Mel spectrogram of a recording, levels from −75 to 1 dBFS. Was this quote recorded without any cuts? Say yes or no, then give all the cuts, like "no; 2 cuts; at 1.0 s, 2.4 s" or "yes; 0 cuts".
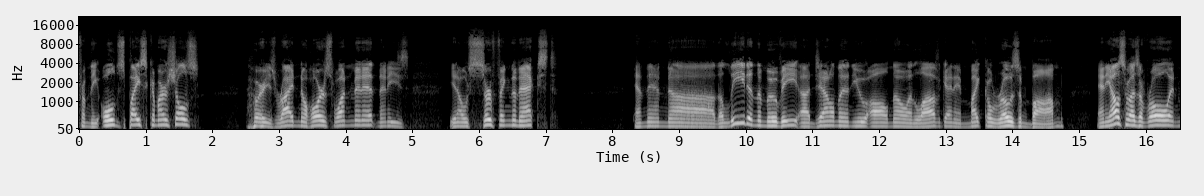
no; 1 cut; at 15.2 s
